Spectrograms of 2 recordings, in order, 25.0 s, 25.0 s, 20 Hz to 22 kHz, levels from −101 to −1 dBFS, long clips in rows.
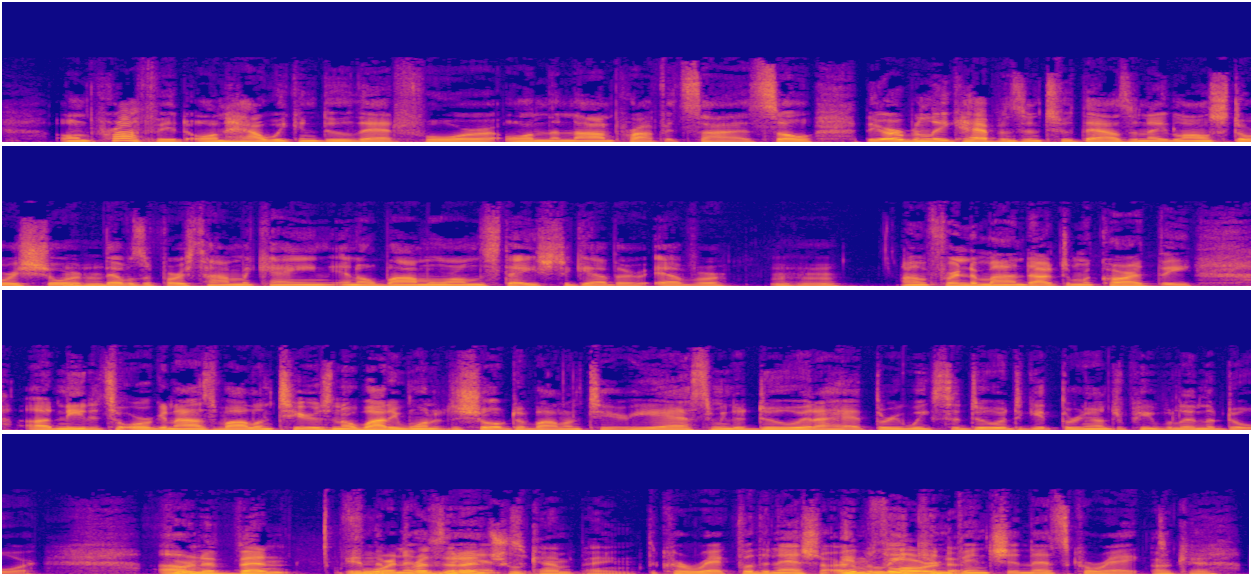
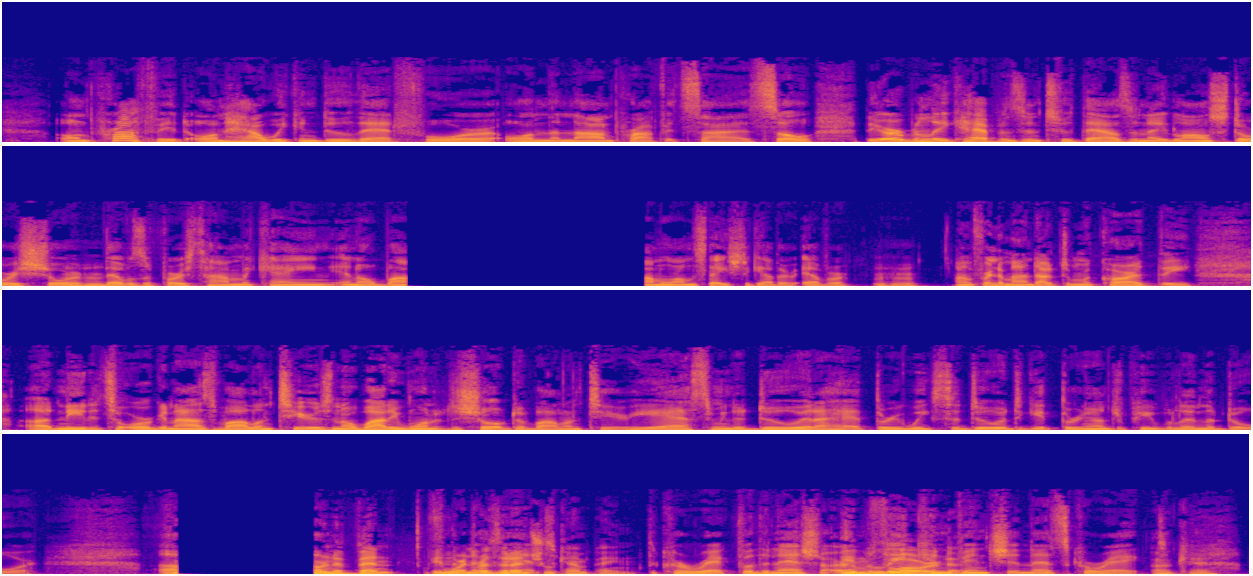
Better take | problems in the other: first | audio freezing; at 8.5 s for 1 s and at 20 s for 0.5 s

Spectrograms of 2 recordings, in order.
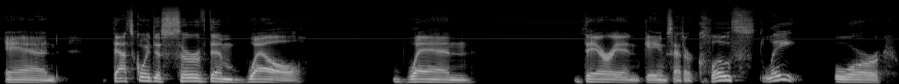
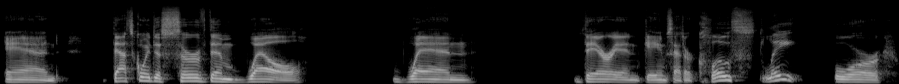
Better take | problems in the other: second | high-pitched whine; faint; throughout; 3.5 kHz, 35 dB below the speech

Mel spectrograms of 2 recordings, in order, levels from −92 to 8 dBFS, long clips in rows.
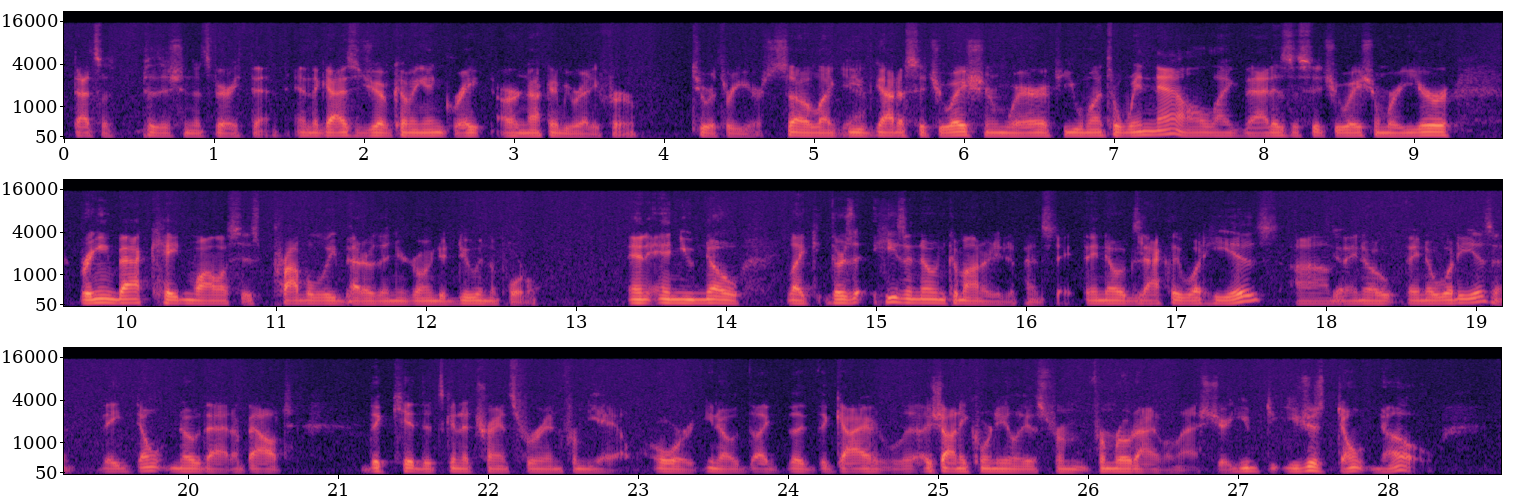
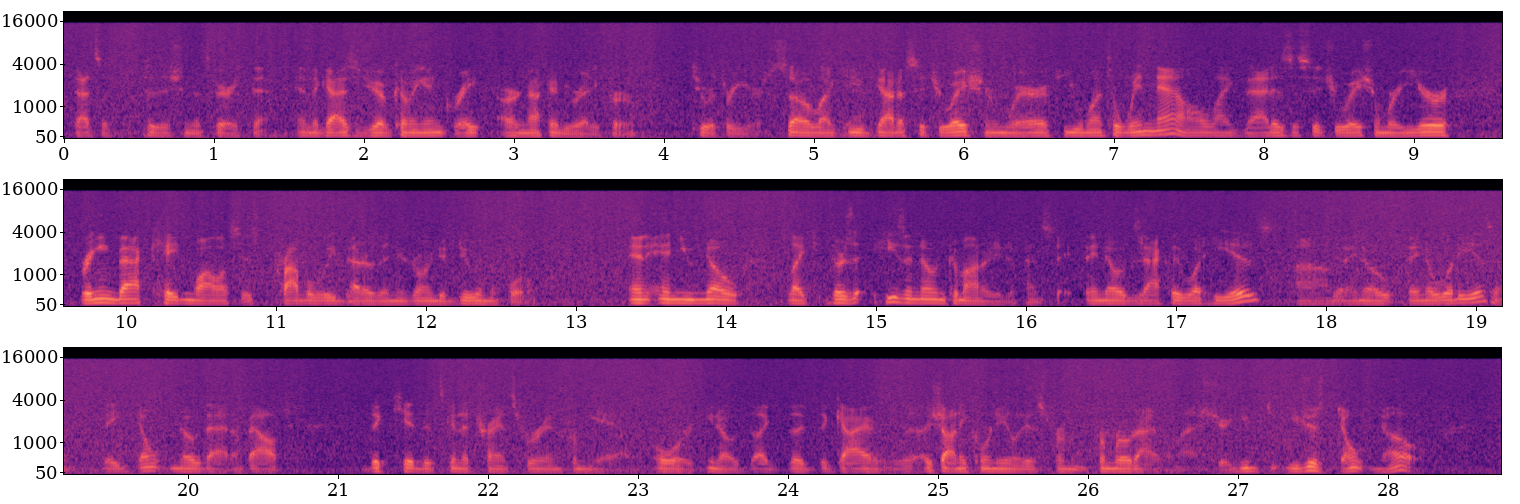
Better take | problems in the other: first | hiss; loud; throughout; 7 dB below the speech; faint in the first

